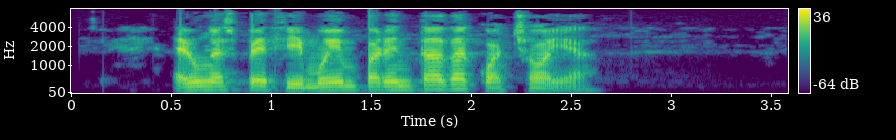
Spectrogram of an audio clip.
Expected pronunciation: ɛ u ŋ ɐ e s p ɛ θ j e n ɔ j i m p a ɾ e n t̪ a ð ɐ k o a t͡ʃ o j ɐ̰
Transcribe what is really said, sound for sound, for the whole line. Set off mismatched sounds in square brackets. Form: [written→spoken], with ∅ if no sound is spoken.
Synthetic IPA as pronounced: ɛ u ŋ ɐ e s p ɛ θ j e [n→m] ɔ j [i→e] m p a ɾ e n t̪ a ð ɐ k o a t͡ʃ [o→ɔ] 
